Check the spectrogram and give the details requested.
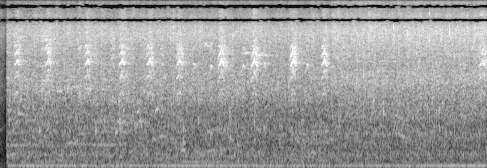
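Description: A bird giving a run of short, high chirps, about three a second, that stops about four seconds in. A steady low hum runs beneath it.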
